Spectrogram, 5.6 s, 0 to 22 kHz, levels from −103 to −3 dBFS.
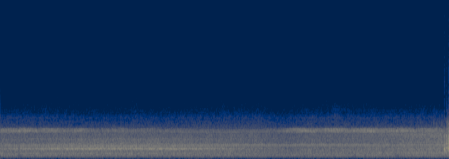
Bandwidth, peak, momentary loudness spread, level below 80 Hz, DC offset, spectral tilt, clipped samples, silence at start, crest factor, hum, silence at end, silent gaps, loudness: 7.6 kHz; -28 dBFS; 5 LU; under -90 dBFS; under 0.1%; 6 dB/octave; under 0.1%; 0 s; 24 dB; none; 0 s; none; -49 LUFS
